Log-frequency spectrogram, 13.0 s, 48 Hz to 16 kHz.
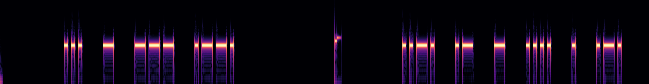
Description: Morse code, heard as a keyed tone, about 17 wpm, spaced as for 12 wpm, 700 Hz. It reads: STOP FATHER
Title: 2x Character Spacing - Top 300 Words - 17wpm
